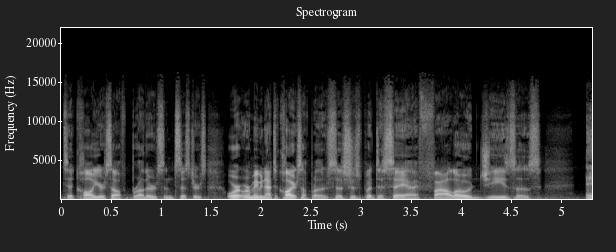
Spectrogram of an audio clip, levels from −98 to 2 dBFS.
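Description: Software likely squeezed the opening of the speech to about 1.49 times its pace, producing a time-stretched section from 0.00 to 2.56 s that sounds rushed at unchanged pitch.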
